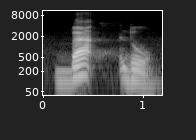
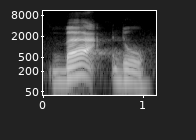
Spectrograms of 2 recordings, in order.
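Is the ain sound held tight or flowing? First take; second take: held; held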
